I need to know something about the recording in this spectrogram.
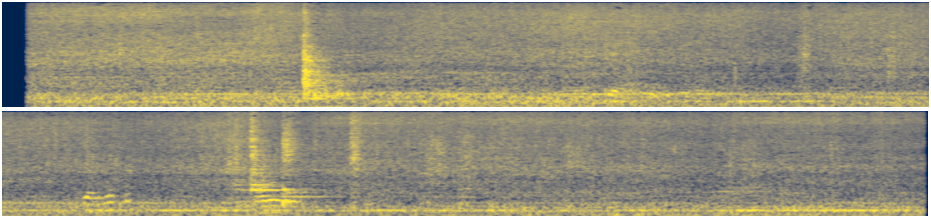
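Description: Puffed-rice (muri) roasting machine running with a steady low hum. A sharp knock comes about two seconds in, and brief clattering about eight seconds in.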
